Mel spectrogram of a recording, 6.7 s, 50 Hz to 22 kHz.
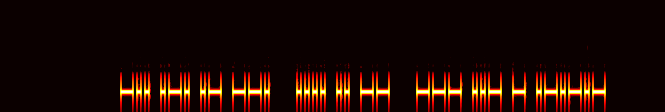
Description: Morse code, heard as a keyed tone, about 30 wpm, 700 Hz. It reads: DRAG HIM OUT.
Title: Sentences from Top 1500 Words 30wpm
